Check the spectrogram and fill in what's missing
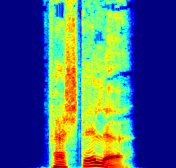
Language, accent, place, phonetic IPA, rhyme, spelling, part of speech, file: German, Germany, Berlin, [fɛɐ̯ˈʃtɛlə], -ɛlə, verstelle, verb, De-verstelle.ogg
- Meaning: inflection of verstellen: 1. first-person singular present 2. first/third-person singular subjunctive I 3. singular imperative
